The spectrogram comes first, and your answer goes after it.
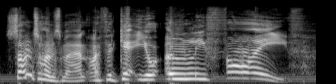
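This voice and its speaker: A woman's voice: on the high side, very animated, a little slow, fairly bright tone. A woman playing a cocky, laid-back magical talking duck in a radio drama, with slangy delivery. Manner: slangy, dude-ish, carefree.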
